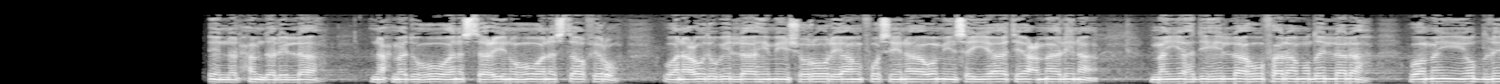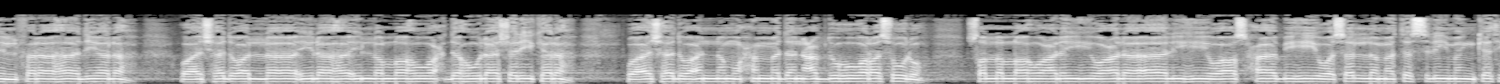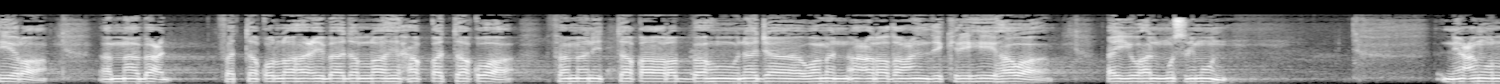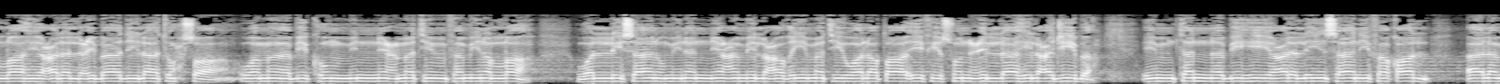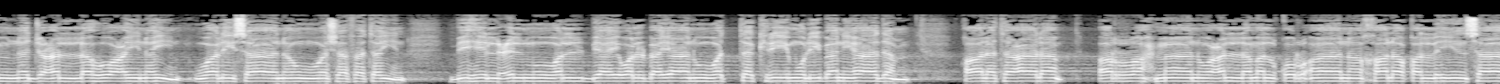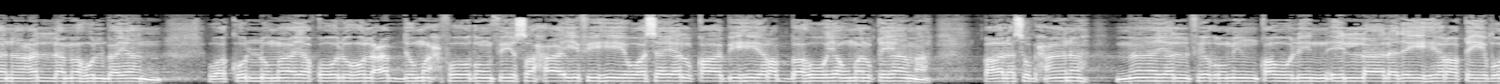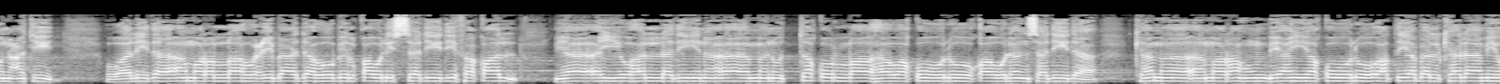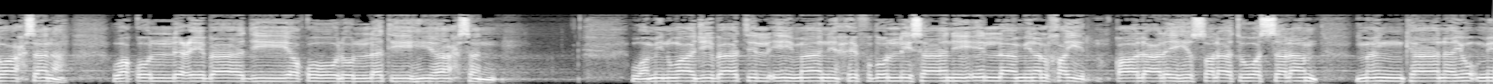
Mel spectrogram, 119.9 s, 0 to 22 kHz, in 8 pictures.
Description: تاريخ النشر ٤ رجب ١٤٤١ هـ المكان: المسجد النبوي الشيخ: فضيلة الشيخ د. عبدالمحسن بن محمد القاسم فضيلة الشيخ د. عبدالمحسن بن محمد القاسم حفظ اللسان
